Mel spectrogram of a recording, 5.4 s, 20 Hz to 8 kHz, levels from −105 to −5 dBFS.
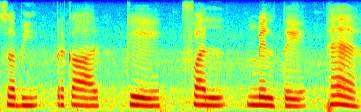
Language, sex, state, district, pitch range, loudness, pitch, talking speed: Hindi, female, Haryana, Rohtak, 200-220 Hz, -15 LUFS, 210 Hz, 65 wpm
